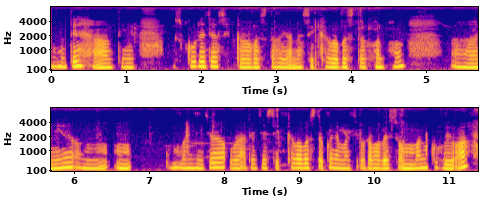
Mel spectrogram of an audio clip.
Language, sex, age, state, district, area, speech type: Santali, female, 30-45, West Bengal, Birbhum, rural, spontaneous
